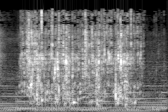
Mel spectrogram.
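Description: Water pours steadily for about two seconds, a splashing trickle with a bright, hissy texture that starts and stops abruptly; no one speaks. The water, melted from snow, is being poured out for sheep and pigs to drink.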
